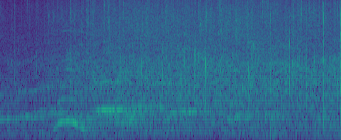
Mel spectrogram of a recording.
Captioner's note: audience applauding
